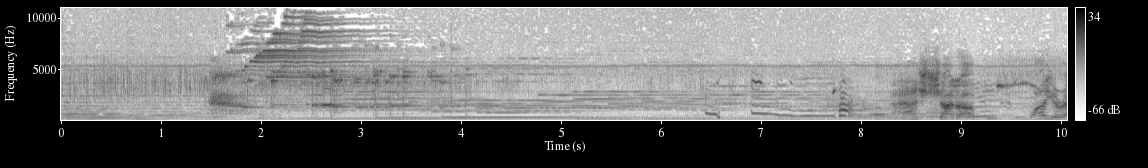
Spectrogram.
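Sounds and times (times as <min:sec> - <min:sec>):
soft sustained music chords: 0:00.0 - 0:10.0
cartoon dog whining: 0:06.4 - 0:09.7.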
